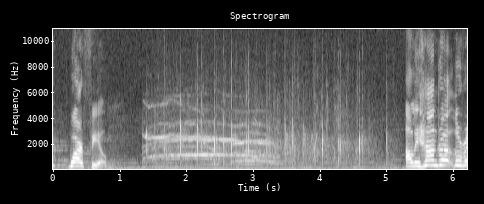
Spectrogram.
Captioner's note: crowd applauding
